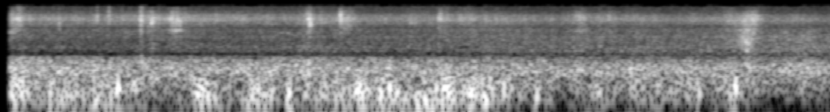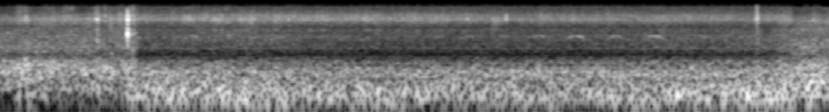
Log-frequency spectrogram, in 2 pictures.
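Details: Steady wind noise and rolling surf on the Galápagos coast, with no animal calls heard.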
